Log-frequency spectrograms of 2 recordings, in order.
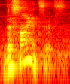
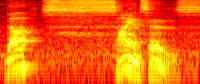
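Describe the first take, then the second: First: Said in the usual way. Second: Very long hissing S in "sciences"; dragged-out S. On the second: Shown as a demonstration. Teacher entertaining the class, "sciences" with S dragged out very long. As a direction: stretch each end S of "sciences" like escaping steam. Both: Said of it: "you can drag out this S".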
